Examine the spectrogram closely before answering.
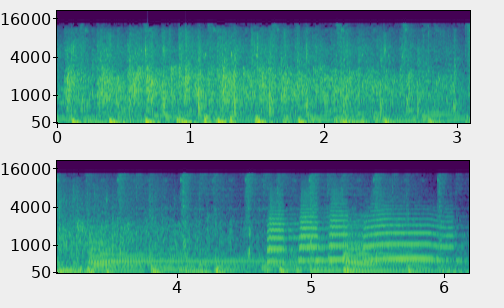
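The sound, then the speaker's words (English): An audience applauds at the end of a program with brisk, dense clapping, while music rises beneath it after a few seconds and continues with the fading applause. “you've been a wonderful audience, so please give yourselves a hand.”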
